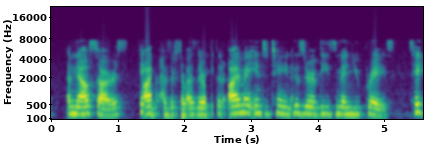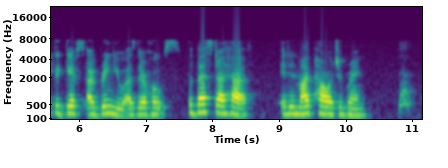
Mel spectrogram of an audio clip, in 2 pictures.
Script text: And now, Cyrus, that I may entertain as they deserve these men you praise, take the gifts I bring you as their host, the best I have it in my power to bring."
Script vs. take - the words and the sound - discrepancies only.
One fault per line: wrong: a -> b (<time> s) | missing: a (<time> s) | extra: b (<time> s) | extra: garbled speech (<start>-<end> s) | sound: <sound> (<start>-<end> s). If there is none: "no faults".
extra: garbled speech (1.3-2.4 s)
missing: as they (3.6 s)
sound: bark (10.8-11.1 s)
